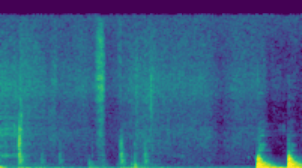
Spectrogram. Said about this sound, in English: Just got to knock on wood. There we go.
